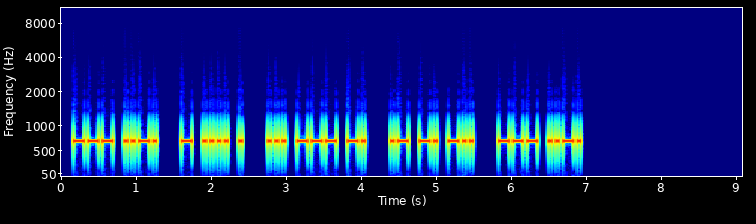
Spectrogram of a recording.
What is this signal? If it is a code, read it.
Morse code, heard as a keyed tone, about 25 wpm, 700 Hz. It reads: OF THE SON AND OF
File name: Sets of 9 Words - 25wpm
